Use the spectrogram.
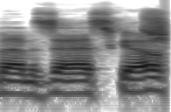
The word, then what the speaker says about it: Zemeckis: That's how you pronounce that. Zemeckis.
